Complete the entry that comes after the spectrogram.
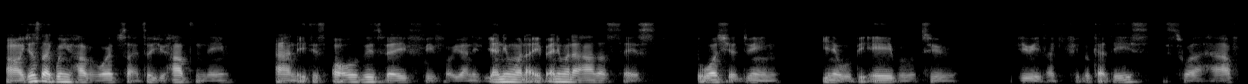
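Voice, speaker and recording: A soft-spoken man teaching a casual online class while sharing his screen, talking loosely and checking in with "okay?". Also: low voice, steady tone, fairly quick, dry recording, highs cut off. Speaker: course creation instructor. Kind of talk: screen-share tutorial, casual. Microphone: external microphone.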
